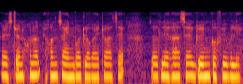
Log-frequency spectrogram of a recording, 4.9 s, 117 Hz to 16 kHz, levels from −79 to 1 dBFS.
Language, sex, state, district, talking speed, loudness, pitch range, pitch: Assamese, female, Assam, Sonitpur, 160 wpm, -15 LUFS, 185-195 Hz, 190 Hz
